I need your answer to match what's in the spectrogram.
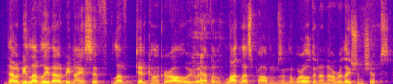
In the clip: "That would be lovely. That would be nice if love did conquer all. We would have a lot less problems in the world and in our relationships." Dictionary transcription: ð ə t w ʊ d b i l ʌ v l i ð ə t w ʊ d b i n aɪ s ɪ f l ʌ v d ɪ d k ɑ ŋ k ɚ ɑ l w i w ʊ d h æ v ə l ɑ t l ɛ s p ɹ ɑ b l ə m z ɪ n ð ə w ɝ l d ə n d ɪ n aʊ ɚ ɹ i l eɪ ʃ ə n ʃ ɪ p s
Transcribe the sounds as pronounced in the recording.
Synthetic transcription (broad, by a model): ð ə t w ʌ d b i l ʌ v l i ð ə t w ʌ d b i n aɪ s ɪ f l ʌ v d ɪ d k ɑ ŋ k ɚ ɑ l w i w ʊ d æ v ə l ɑ t l ɛ s p ɹ ɑ b l ə m z ɪ n ð ə w ɝ l d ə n ɪ n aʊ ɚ ɹ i l eɪ ʃ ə n ʃ ɪ p s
